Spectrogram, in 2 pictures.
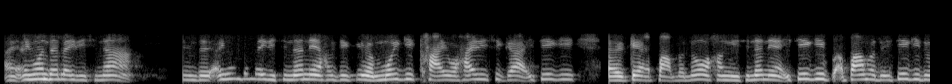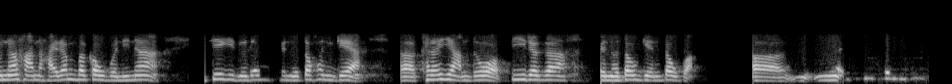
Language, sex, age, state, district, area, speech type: Manipuri, female, 45-60, Manipur, Kakching, rural, conversation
